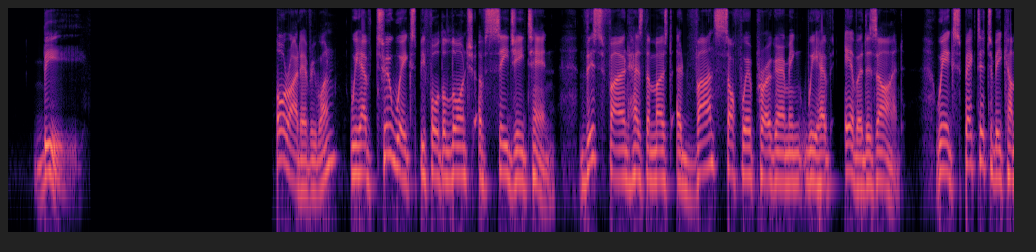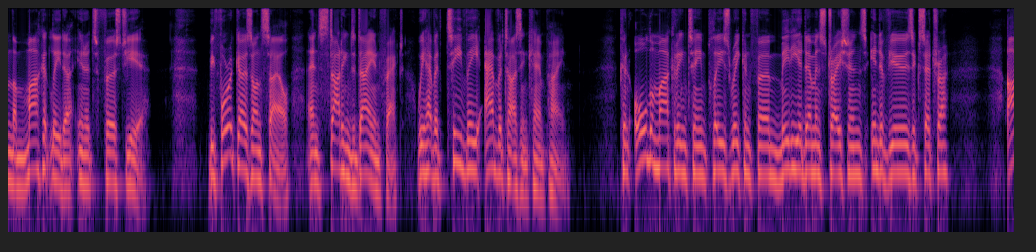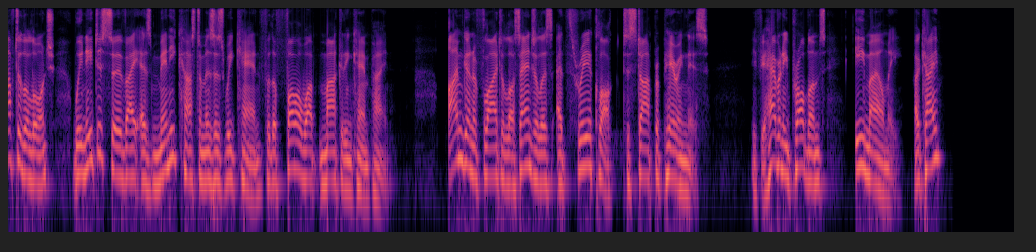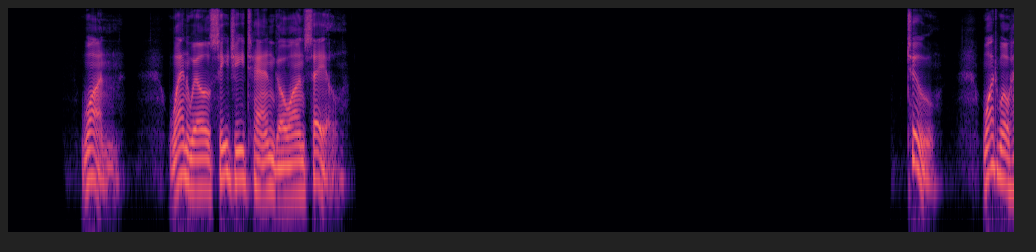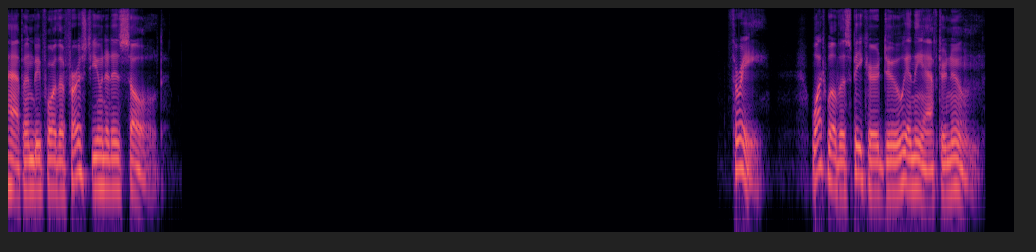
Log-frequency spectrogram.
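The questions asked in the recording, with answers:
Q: When will CG10 go on sale?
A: In 2 weeks

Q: What will happen before the first unit is sold?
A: A TV advertising campaign

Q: What will the speaker do in the afternoon?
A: Fly to Los Angeles at 3 o'clock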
